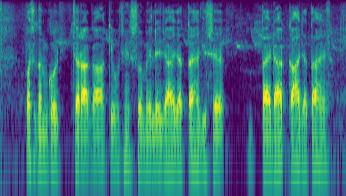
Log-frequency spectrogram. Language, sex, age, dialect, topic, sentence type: Hindi, male, 25-30, Awadhi Bundeli, agriculture, statement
